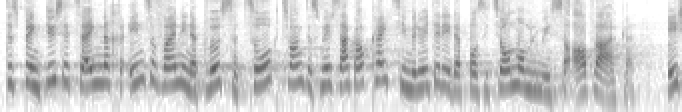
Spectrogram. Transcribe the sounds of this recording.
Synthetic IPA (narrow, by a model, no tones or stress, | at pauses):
d̥ɑsb̥ɾɪŋk̚tyːsjɛt͡sɛɪɡn̩tləχɪnsofærninəkʋʏsət͡suːkt͡sʋɑŋd̥ɑsmɪːɾsæɡəokʰeɪsimɪːɾvɪdəɾɪɾəpɔsit͡sjoːnʋomɪɾmyəsːə̰ʔɑb̥væ̰ːɡ̥ə̰ | ɪ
